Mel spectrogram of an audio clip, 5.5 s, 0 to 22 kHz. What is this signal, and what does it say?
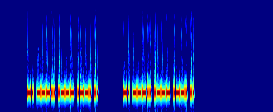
Morse code, heard as a keyed tone, about 48 wpm, 700 Hz. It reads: N8JPI N8JPI
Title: USA Call Signs - 5 Characters - Repeated 2x - 50wpm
